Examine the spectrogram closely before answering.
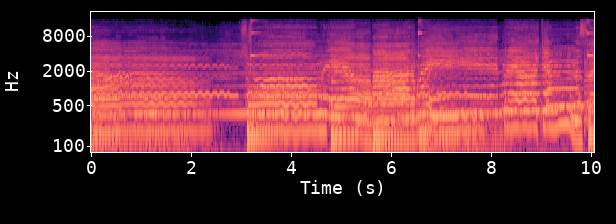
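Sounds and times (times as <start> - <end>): chanting in held notes: 0.0 - 2.1, 3.0 - 10.0.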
